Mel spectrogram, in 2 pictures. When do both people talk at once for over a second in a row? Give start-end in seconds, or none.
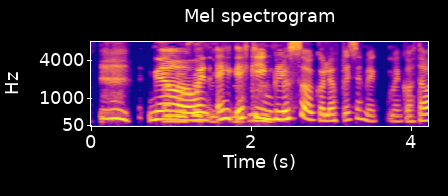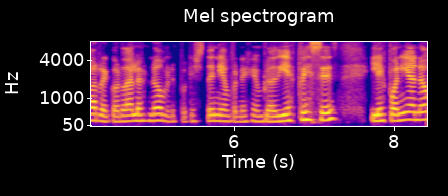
0.9-2.3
